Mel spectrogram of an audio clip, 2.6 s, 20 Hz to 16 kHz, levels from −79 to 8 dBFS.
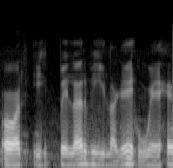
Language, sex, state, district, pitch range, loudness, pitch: Hindi, male, Chandigarh, Chandigarh, 110-125 Hz, -17 LUFS, 115 Hz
